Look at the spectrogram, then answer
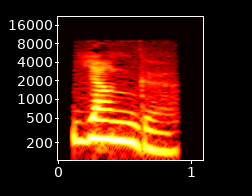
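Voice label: "younger", English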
